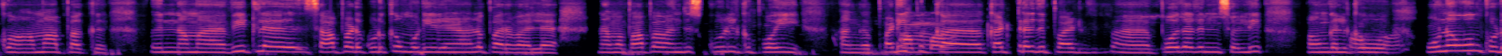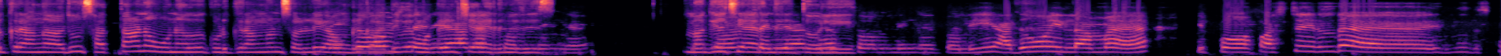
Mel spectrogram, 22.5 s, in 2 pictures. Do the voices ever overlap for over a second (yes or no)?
yes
